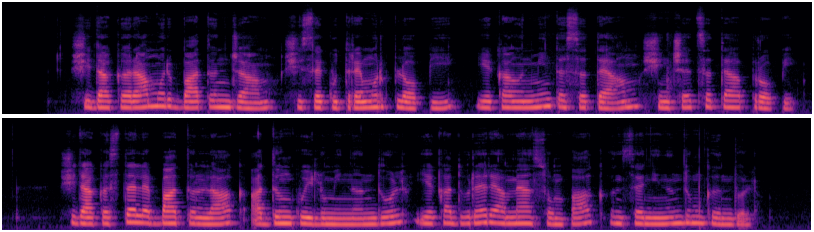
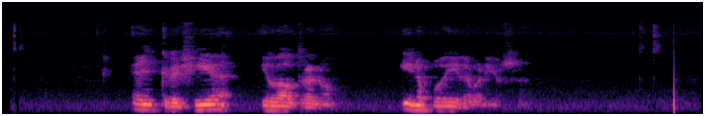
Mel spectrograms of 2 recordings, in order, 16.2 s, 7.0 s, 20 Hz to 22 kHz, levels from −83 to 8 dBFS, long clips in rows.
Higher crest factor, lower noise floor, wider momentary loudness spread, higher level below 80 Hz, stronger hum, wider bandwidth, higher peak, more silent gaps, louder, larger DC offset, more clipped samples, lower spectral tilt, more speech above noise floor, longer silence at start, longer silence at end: about the same, 18 dB vs 18 dB; about the same, -60 dBFS vs -61 dBFS; second, 8 LU vs 18 LU; about the same, -70 dBFS vs -74 dBFS; neither; first, 16 kHz vs 11.5 kHz; about the same, -10 dBFS vs -12 dBFS; neither; about the same, -27 LUFS vs -26 LUFS; neither; neither; about the same, -6.5 dB/octave vs -7 dB/octave; about the same, 34 dB vs 35 dB; second, 0.7 s vs 1.3 s; second, 0.55 s vs 1.8 s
